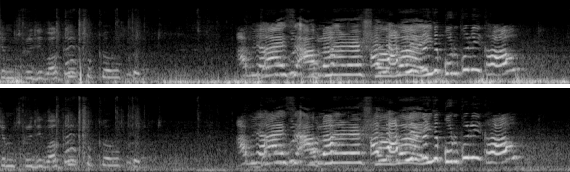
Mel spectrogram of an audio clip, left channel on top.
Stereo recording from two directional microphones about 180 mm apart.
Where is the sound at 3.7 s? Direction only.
20° right (ahead or behind).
